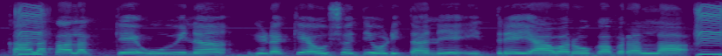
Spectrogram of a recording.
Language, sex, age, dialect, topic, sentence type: Kannada, female, 31-35, Central, agriculture, statement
